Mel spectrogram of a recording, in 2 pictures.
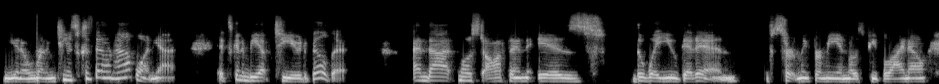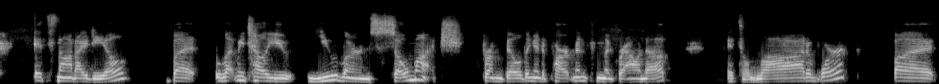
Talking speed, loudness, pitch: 205 wpm, -18 LUFS, 170 Hz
